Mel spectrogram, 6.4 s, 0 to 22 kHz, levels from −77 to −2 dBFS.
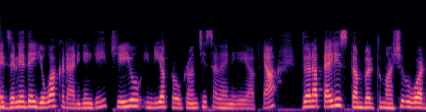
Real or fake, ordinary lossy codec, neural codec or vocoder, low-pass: fake; none; codec, 16 kHz, 0.5 kbps, X-Codec, HuBERT features, trained on balanced general audio; 7.2 kHz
